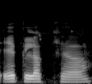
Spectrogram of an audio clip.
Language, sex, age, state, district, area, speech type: Odia, male, 18-30, Odisha, Balangir, urban, spontaneous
